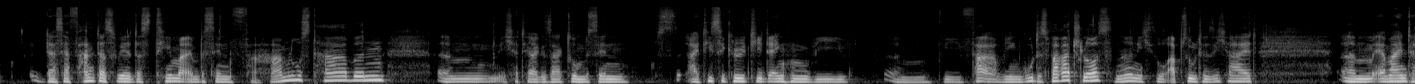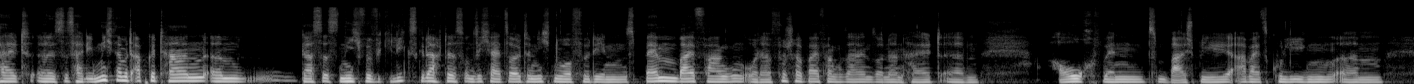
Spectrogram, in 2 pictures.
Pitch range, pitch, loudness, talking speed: 120-145 Hz, 130 Hz, -22 LUFS, 155 wpm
